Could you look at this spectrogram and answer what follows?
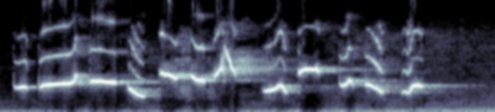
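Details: Very loud ngeriwik song of an oriental magpie-robin (kacer) meant to excite the female, a fast run of varied whistled notes with sharp up-and-down slurs, about a dozen phrases in quick succession.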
